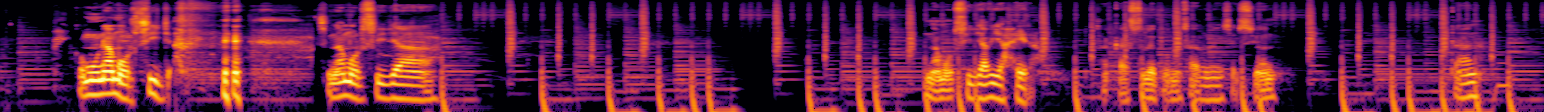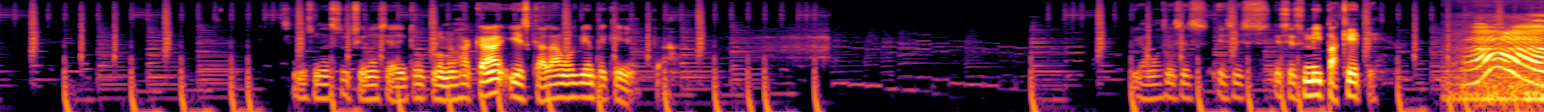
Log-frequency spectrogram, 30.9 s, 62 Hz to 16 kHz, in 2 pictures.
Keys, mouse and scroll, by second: 0.0 i, 1.4 click, 2.1 middle click, 3.0-4.3 drag, 4.8 middle click, 5.5-5.9 scroll down 1, 5.9-7.0 middle drag, 7.0-7.5 scroll down 1, 7.5 middle click, 8.1-8.4 scroll down 1, 8.4 scroll up 2, 9.2 click, 9.9 middle click, 11.3 i, 13.2 click, 13.6 middle click, 14.9 middle click, 16.3-16.7 shift+middle drag, 17.8 e, 19.1 click, 19.4-19.9 middle drag, 20.3 s, 22.4 click, 22.9 middle click, 23.8-24.8 drag, 25.1-25.4 scroll down 1, 25.4 middle click, 26.3 scroll down 1, 26.6 middle click, 29.1-29.5 scroll down 1, 29.5 middle click.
